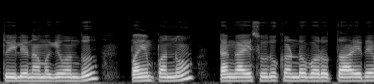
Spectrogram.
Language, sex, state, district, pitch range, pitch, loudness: Kannada, male, Karnataka, Bidar, 165-175 Hz, 170 Hz, -14 LUFS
